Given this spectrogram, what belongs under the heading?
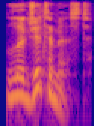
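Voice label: "legitimist", British English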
